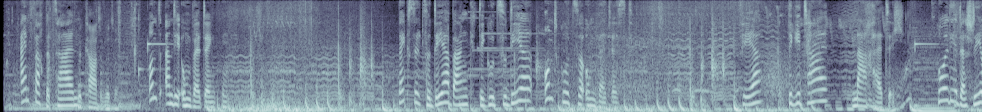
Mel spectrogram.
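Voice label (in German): Werbung, Commercial, German, Akzent: Russian; UmweltGiro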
